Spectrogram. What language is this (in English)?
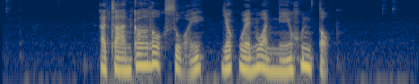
Thai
